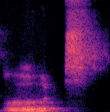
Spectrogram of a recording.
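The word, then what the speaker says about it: Viktor Bout: I think it's pronounced Boot, the Merchant of Death, drug, not drug dealer, I'm sorry.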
